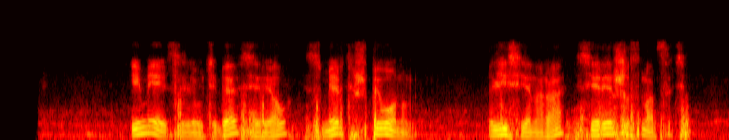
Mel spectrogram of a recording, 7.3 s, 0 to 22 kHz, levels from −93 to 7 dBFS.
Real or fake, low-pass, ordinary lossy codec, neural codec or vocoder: fake; 7.2 kHz; Opus, 16 kbps; codec, 16 kHz, 4 kbps, FreqCodec, larger model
